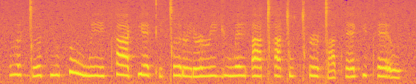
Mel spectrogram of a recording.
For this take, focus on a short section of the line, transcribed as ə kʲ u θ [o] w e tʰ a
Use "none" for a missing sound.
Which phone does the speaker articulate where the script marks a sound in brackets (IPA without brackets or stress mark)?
o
